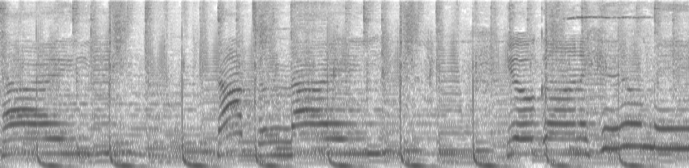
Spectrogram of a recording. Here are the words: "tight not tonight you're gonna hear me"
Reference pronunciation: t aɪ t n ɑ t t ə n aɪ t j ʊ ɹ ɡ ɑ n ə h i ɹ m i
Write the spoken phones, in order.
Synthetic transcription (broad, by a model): aɪ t n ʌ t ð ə n aɪ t j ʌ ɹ ɡ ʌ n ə h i l m i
